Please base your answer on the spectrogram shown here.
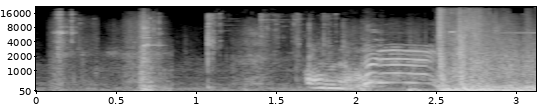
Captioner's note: flashbang pin pulled; gasps; tinnitus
